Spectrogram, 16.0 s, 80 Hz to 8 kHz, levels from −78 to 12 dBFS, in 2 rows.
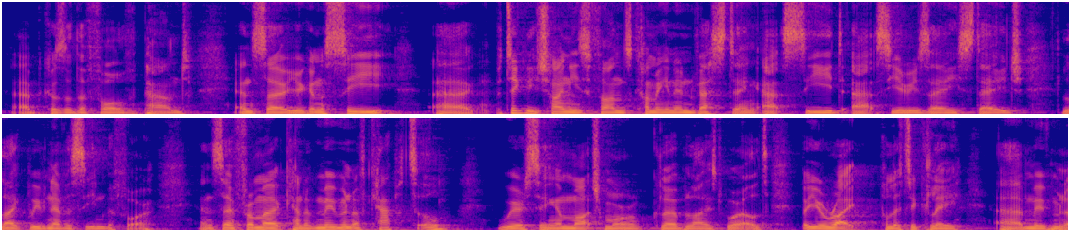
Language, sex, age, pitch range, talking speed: English, male, 20-39, 100-115 Hz, 205 wpm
